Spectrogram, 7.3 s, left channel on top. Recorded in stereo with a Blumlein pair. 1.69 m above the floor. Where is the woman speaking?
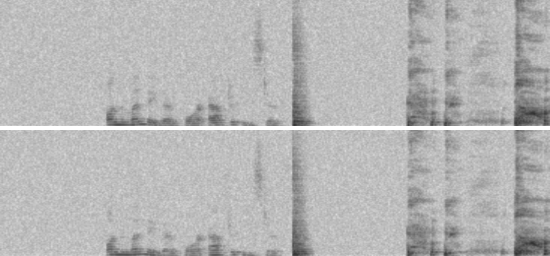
Straight ahead, 4 m.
